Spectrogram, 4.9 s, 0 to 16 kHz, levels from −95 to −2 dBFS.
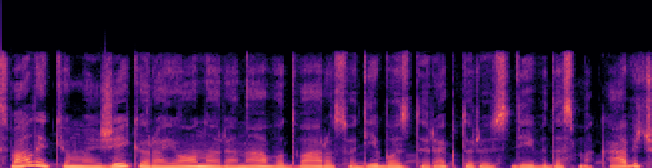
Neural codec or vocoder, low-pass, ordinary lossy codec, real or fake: none; 10.8 kHz; AAC, 64 kbps; real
